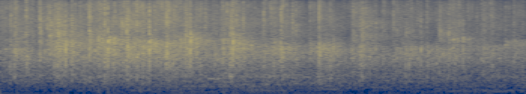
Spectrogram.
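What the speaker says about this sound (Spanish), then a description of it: "Vamos a darles un aplauso." Sustained audience applause for a team on a Spanish TV quiz show, a dense even wash of clapping that holds steady for several seconds before easing slightly.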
